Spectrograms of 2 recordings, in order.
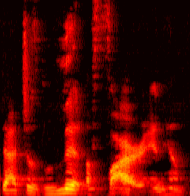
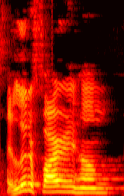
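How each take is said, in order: First: Said in the usual way. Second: Loud, higher preacher's repeat; punchy, raised sermon voice; sermon emphasis. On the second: Real, not acted. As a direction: drive it home like a preacher. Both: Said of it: "This is gonna be, like, a sermon".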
